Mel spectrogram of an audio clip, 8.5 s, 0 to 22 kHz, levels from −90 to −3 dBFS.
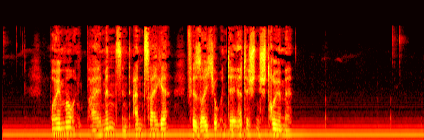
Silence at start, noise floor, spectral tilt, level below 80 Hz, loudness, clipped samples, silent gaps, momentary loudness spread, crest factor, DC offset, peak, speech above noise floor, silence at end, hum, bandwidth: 0.05 s; -41 dBFS; -1.5 dB/octave; -50 dBFS; -19 LUFS; under 0.1%; none; 17 LU; 24 dB; under 0.1%; 0 dBFS; 20 dB; 0 s; 50 Hz at -35 dBFS; 11.5 kHz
